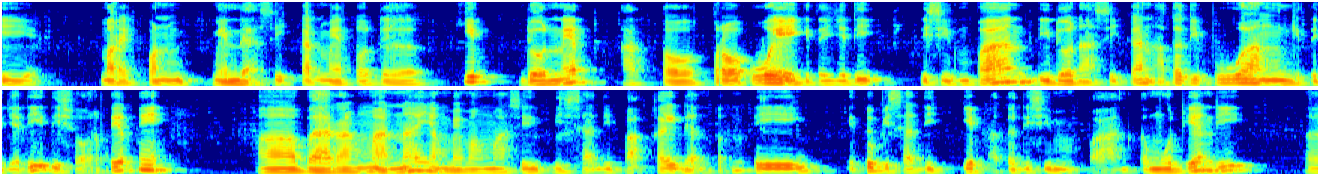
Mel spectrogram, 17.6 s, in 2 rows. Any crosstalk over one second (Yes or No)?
No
